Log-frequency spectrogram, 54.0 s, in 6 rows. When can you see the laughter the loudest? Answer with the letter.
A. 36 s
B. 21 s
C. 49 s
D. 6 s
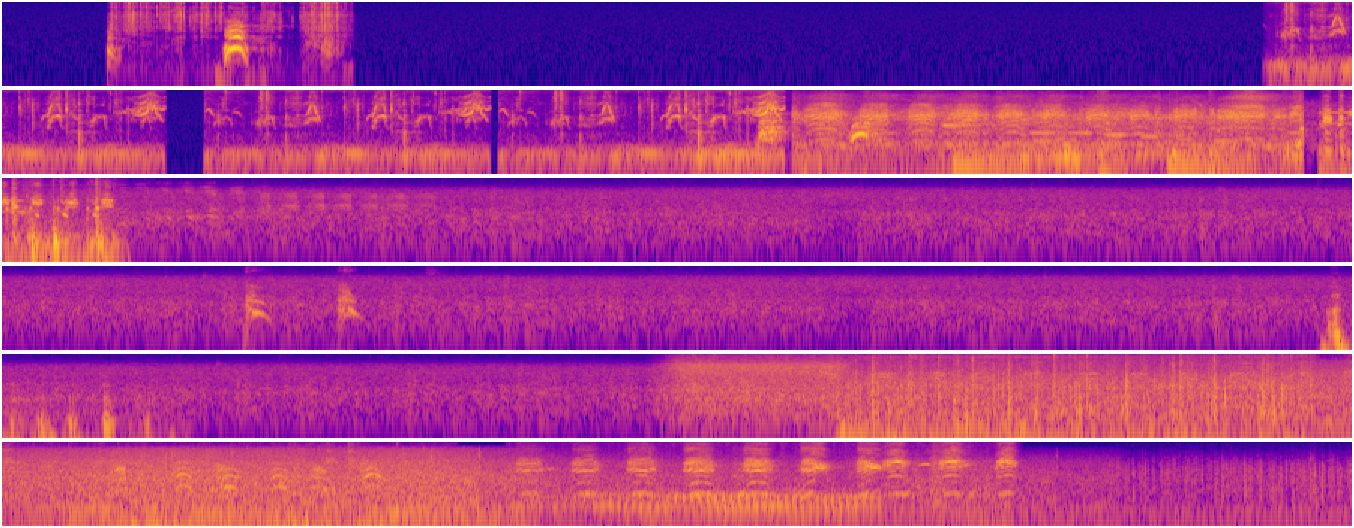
A.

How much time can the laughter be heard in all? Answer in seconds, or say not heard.
4 s.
